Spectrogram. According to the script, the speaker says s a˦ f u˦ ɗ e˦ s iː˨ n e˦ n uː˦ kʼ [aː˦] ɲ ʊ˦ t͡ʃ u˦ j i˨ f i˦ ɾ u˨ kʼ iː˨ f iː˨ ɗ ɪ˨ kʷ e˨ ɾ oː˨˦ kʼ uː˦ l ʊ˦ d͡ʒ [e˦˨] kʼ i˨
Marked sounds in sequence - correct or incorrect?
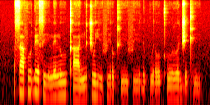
incorrect: aː˨, incorrect: e˨

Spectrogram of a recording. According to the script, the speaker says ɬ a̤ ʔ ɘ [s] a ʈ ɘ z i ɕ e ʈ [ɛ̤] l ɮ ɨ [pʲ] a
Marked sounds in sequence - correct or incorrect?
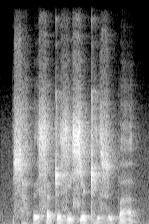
correct, incorrect: e̤, incorrect: p

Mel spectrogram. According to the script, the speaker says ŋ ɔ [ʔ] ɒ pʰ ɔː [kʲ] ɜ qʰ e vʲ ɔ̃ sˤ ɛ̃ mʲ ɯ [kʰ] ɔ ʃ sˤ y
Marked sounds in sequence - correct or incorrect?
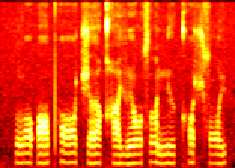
correct, incorrect: t͡ʃ, correct

